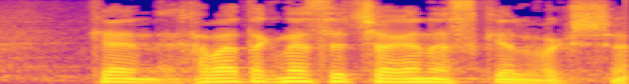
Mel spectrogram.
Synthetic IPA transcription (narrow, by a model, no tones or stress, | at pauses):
kenχavat̪akneset̪ʃaʁenaskelvakʃa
